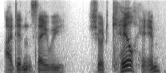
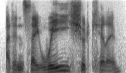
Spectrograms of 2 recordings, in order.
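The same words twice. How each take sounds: First: The stress falls on the word 'kill'. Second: The stress falls on the word 'we'.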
